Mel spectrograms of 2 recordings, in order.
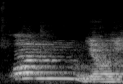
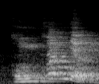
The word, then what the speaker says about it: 공권력: 그런데 권력 앞에 공자를 붙이면 얘는 발음이 어떻게 되냐면 공권력이 됩니다. 오히려 유음화 환경인데 비음화가 일어나요. 공권력이 됩니다.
